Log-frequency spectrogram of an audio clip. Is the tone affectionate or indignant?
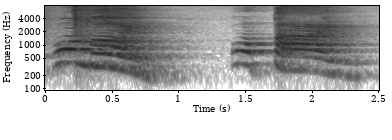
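indignant. It is said with indignant anger.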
